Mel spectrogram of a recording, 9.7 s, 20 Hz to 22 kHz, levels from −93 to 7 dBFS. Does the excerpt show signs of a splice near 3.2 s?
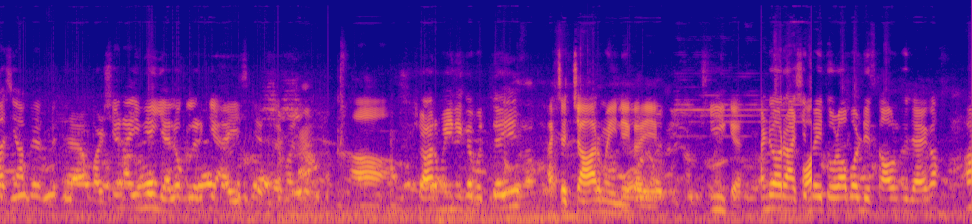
yes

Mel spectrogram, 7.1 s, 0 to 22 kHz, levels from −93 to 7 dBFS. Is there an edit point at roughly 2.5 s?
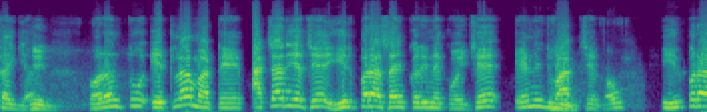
yes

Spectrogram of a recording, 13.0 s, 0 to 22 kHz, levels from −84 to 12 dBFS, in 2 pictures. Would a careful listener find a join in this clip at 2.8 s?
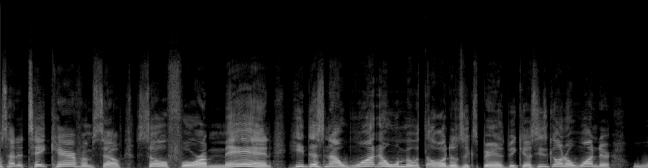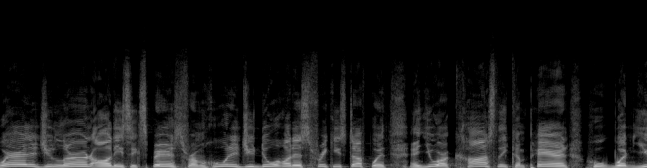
no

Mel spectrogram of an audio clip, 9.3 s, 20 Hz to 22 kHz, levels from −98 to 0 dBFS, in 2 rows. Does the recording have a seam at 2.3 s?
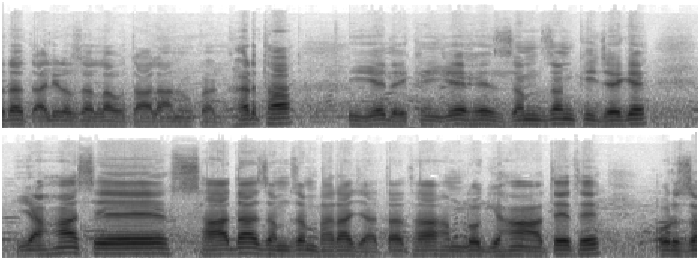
yes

